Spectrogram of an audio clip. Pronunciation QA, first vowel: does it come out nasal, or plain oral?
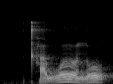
oral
